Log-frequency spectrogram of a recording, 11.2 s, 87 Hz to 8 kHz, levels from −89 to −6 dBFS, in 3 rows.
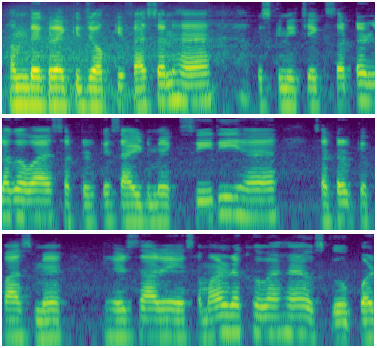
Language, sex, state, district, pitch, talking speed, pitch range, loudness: Hindi, male, Bihar, Vaishali, 130 Hz, 180 wpm, 125-145 Hz, -20 LUFS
